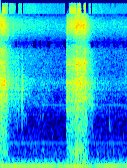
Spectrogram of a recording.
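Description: Spray starch misted onto a decoupage napkin: a brief soft hiss at the start, then a second, stronger spray burst lasting about a third of a second, with near silence around them.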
